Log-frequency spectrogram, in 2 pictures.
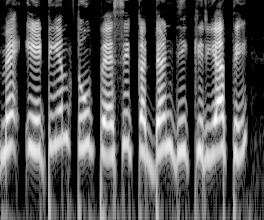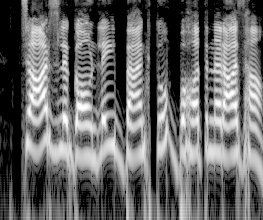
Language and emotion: Punjabi, angry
